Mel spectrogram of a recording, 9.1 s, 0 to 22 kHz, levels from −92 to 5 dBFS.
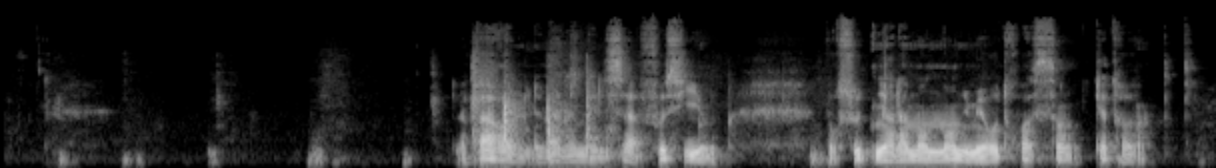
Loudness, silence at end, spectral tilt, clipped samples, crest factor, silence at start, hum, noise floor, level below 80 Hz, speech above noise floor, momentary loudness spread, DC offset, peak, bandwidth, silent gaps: -22 LUFS; 0.5 s; -6 dB/octave; under 0.1%; 22 dB; 0.45 s; none; -76 dBFS; -58 dBFS; 54 dB; 20 LU; under 0.1%; -2 dBFS; 15 kHz; none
